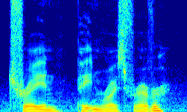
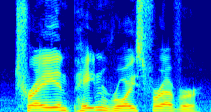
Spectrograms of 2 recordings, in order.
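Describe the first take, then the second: First: It is said quietly. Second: It is said loudly.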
